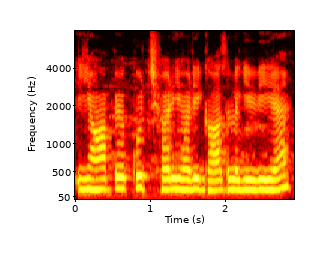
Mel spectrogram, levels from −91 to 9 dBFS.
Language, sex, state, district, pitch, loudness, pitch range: Hindi, male, Uttar Pradesh, Saharanpur, 185 Hz, -12 LUFS, 180-190 Hz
